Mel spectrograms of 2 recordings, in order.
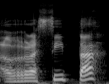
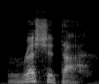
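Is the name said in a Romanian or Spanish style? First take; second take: Spanish; Romanian. First: The name is said with Spanish-style sounds. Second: The name is said with Romanian-style sounds. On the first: "I said that with like a Spanish" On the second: "It's Romanian. Maybe it's Reshita"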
